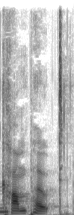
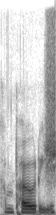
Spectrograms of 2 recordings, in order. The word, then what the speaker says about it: compote: Although the name Truman Capote really messed up for me for a while, the pronunciation of compote. I wanted to call it Capote. – Sure. – It's not how you pronounce it, guys.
